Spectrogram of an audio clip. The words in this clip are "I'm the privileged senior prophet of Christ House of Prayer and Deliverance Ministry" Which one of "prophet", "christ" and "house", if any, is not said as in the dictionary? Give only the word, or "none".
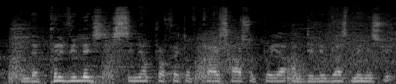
none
